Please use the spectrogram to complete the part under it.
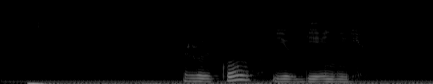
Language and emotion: Russian, sad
